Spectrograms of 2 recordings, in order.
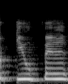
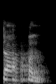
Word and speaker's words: tuple: कोई इसको ट्यूपल ट्यूपल मत बोलना, थोड़ा सेंसिटिव हूं मैं इस चीज को लेकर। इट्स टपल, that's it, no other pronunciation. कोई अगर कोई टीचर भी अगर इसको बोल रहा है, ट्राई to correct them, it's टपल, right.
